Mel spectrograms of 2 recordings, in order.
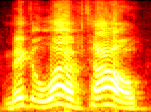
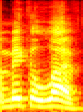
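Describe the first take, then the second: First: Loud, higher, incredulous echo; baffled question. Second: Said in the usual way. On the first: Retold or imitated. Tom Cruise questioning Benji's impossible directions, baffled question. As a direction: throw the order back as a question. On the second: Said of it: "Benji's telling him how to get there".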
